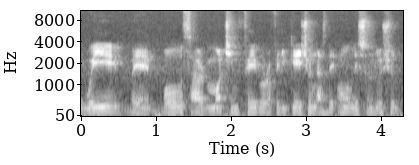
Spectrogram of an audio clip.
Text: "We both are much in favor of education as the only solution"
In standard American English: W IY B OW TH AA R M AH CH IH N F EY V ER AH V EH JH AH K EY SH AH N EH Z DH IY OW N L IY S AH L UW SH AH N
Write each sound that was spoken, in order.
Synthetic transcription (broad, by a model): W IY B OW TH AA R M AH CH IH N F EY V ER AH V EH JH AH K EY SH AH N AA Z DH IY OW N L IY S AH L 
